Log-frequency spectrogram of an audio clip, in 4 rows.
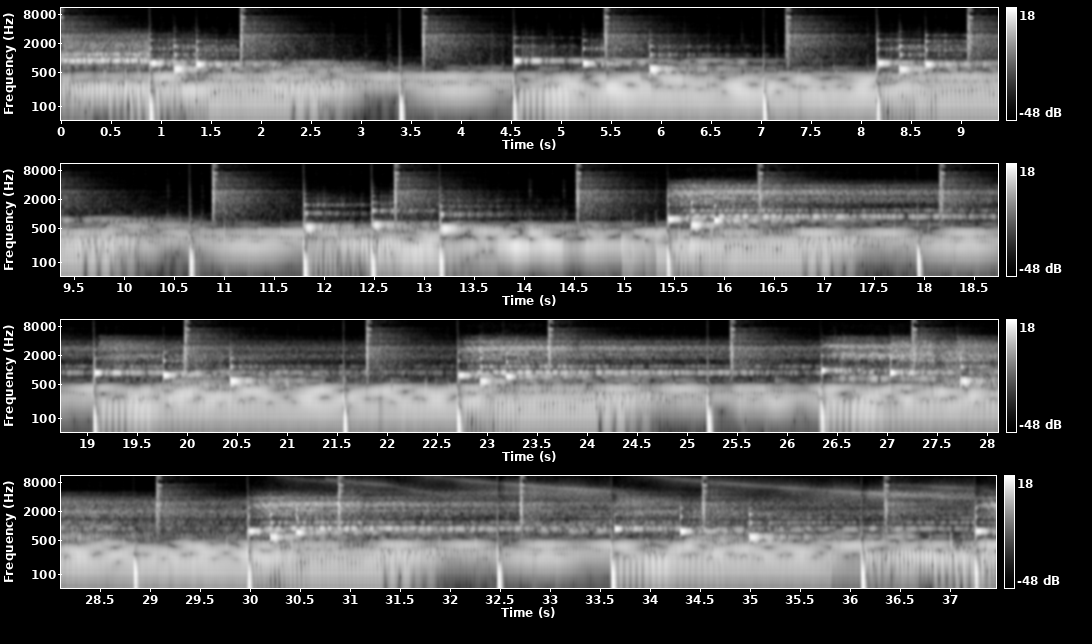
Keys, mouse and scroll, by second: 1.8 Tab, 3.6 click, 4.2-5.9 middle drag, 5.9 KP_1, 6.7 z, 7.3 middle click, 9.5 Tab, 10.2 Tab, 11.4 z, 13.3 e, 16.7-18.5 middle drag, 18.9-20.7 drag, 20.7-21.7 middle drag, 21.7 s, 23.8 middle click, 25.3 e, 29.5 click, 30.2-31.3 middle drag, 31.3 click, 31.7 middle click, 32.1-36.9 right drag, 36.9 middle click, 37.1-37.4 drag.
